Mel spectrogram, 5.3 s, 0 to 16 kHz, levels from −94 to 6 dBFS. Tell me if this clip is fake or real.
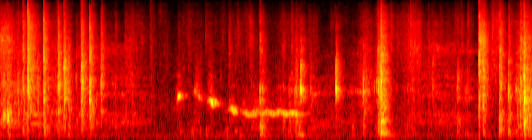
real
